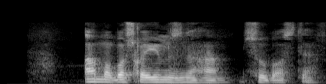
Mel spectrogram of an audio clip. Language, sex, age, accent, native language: Uzbek, male, 25-34, Andijon, Uzbek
